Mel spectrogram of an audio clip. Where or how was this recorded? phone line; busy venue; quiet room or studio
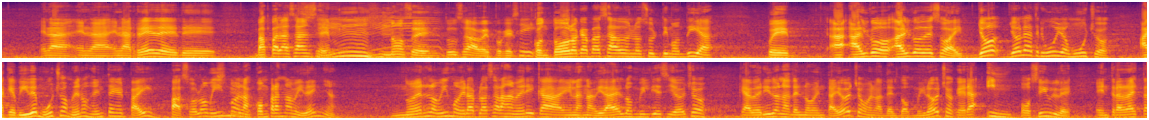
busy venue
